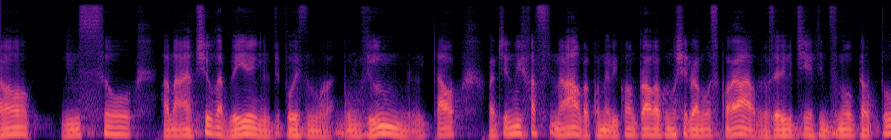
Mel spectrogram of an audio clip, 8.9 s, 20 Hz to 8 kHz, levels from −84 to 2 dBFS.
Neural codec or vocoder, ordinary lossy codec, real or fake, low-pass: codec, 16 kHz, 0.5 kbps, FreqCodec, larger model; none; fake; 7.2 kHz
